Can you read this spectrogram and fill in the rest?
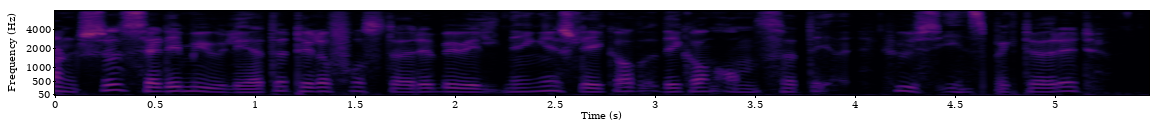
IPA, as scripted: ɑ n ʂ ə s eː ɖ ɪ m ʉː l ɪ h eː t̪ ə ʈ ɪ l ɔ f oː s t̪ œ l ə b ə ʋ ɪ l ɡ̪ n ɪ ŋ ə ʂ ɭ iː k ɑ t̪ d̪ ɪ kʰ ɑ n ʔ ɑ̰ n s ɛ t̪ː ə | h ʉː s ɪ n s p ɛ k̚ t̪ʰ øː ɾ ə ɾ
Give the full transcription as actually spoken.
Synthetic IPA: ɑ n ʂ ə s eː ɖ ɪ m ʉː l ɪ h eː t̪ ə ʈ ɪ l ɔ f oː s t̪ œ ɾ ə b ə ʋ ɪ l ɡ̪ n ɪ ŋ ə ʂ ɭ iː k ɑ t̪ d̪ ɪ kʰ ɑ n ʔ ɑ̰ n s ɛ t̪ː ə | h ʉː s ɪ n s p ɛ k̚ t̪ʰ øː ɾ ə ɾ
